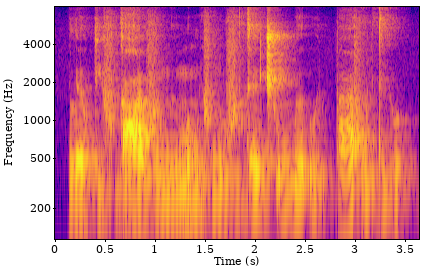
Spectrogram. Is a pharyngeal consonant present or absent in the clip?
present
